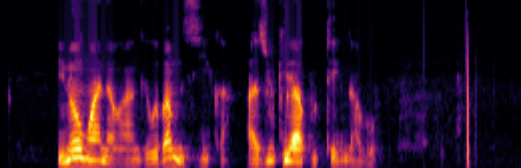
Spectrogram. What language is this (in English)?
Ganda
